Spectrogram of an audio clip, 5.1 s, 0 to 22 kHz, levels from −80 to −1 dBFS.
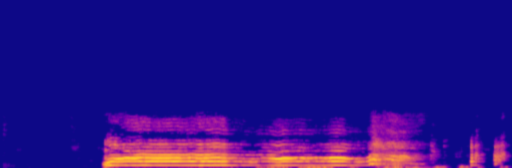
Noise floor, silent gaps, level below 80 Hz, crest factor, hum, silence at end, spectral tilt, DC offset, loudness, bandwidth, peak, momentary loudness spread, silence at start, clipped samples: -80 dBFS; none; -64 dBFS; 12 dB; none; 0.1 s; -4 dB/octave; under 0.1%; -13 LUFS; 7.2 kHz; -2 dBFS; 18 LU; 1 s; under 0.1%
